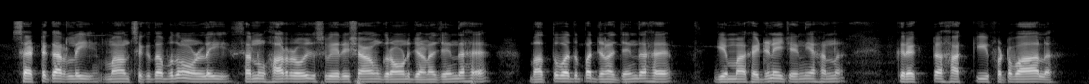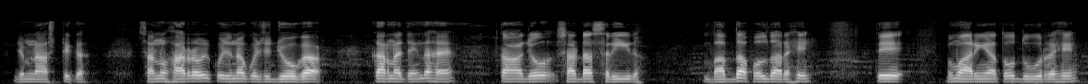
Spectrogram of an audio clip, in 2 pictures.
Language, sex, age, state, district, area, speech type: Punjabi, male, 30-45, Punjab, Mansa, rural, spontaneous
